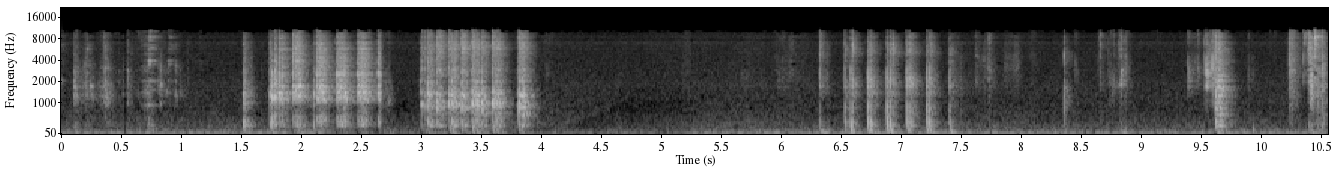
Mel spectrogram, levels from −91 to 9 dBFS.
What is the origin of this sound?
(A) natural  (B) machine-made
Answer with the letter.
B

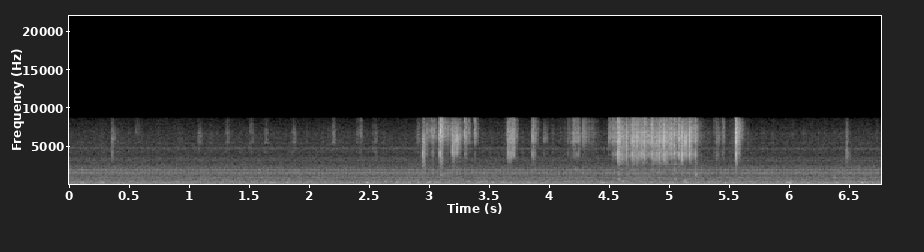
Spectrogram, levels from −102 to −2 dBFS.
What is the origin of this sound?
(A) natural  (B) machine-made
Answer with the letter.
A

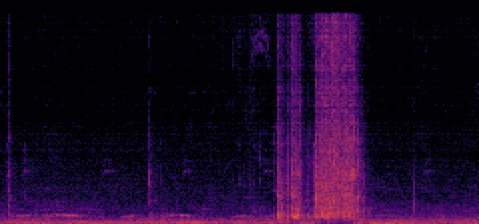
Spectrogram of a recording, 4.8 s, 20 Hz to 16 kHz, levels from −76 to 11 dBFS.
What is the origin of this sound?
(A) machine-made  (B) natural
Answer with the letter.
A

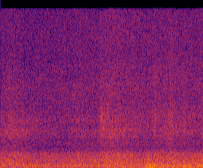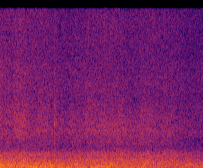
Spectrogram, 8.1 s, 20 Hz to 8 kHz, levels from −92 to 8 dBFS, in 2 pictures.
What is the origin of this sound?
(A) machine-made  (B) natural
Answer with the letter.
B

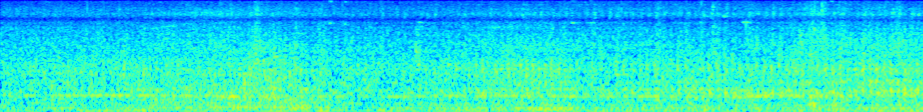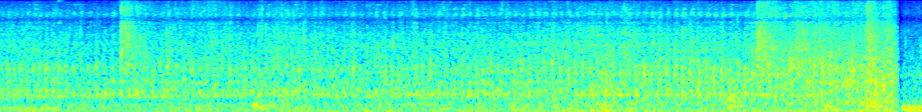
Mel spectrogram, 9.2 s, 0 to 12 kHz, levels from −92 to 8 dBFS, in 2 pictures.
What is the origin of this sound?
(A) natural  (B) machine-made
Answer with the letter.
A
